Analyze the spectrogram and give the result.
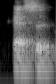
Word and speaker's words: hesed: The Jew who would read this book reads of God's, the Hebrew word for it is transliterated H-E-S-E-D. And you say it like you're clearing your throat.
